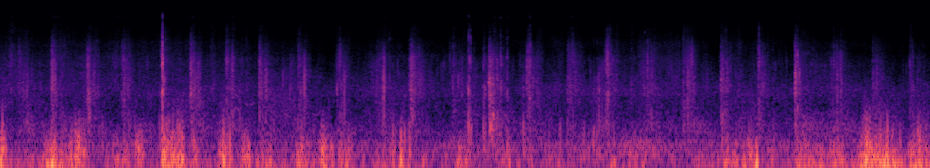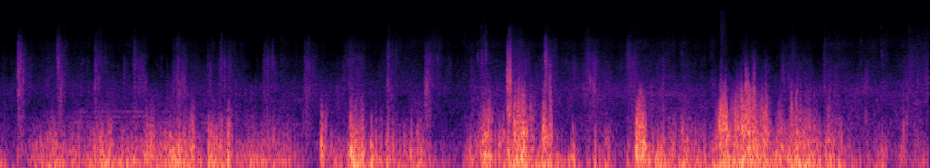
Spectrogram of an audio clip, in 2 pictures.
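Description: Footsteps walking steadily on sandy desert ground and sandstone, about two steps a second, with a low rumble that grows louder over the second half.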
